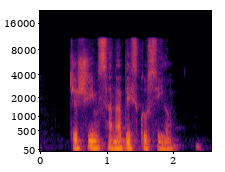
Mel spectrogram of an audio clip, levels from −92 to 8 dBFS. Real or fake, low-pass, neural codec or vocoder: fake; 10.8 kHz; codec, 24 kHz, 3 kbps, HILCodec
